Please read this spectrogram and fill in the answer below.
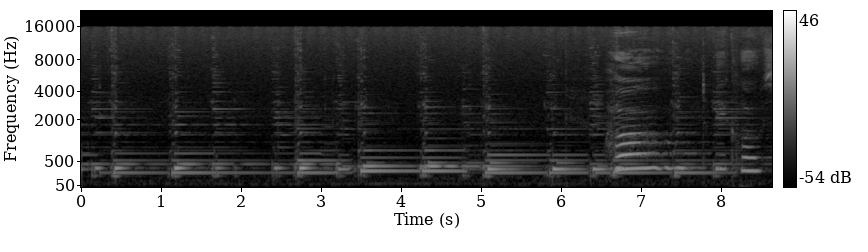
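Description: Ukulele playing a slow song in picked notes and chords, with a brief sung note about seven seconds in.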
